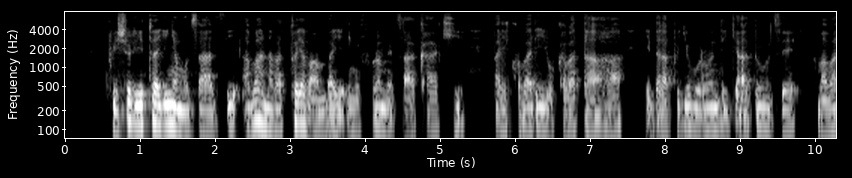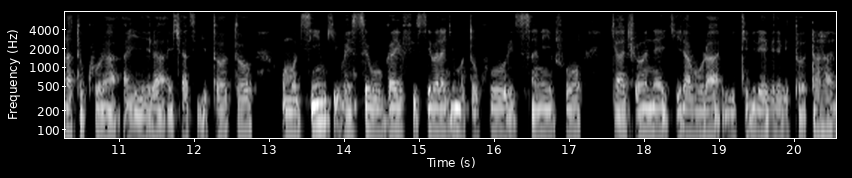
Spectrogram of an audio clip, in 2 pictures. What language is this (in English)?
Rundi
